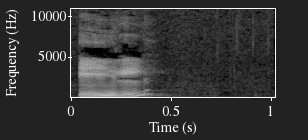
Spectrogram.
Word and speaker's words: ils: to address people formally ill and L are pronounced the same as the singular subject pronouns ill and El this means that I won't pronounce ILS or El IL is used to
